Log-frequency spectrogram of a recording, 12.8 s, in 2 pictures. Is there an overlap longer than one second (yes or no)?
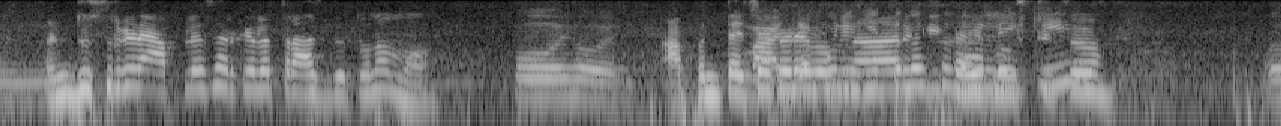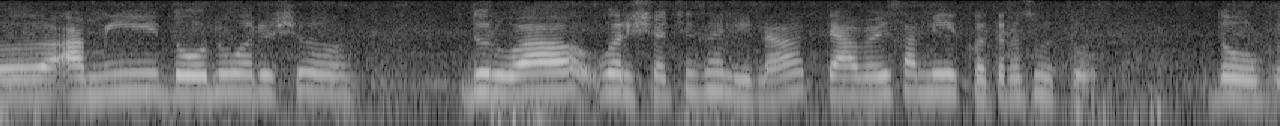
yes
